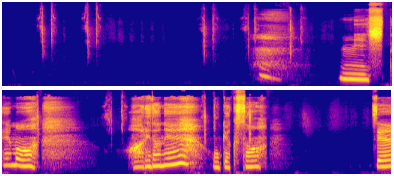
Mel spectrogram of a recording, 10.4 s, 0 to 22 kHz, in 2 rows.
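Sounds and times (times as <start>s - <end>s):
scissors cutting hair around the ear: 0.5s - 1.5s, 2.6s - 4.2s, 5.0s - 8.8s
speech: 4.6s - 6.0s, 6.9s - 8.9s, 10.2s - 10.3s.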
